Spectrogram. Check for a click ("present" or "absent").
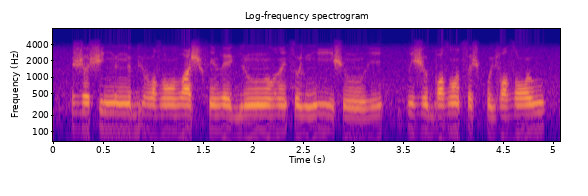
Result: absent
